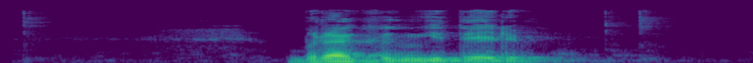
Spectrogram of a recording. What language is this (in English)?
Turkish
